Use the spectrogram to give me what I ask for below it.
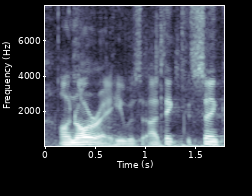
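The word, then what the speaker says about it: Honoré: I'd urge you again to read, there's a memorandum for the record produced by Major General Russell, I think his name's pronounced Honore.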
